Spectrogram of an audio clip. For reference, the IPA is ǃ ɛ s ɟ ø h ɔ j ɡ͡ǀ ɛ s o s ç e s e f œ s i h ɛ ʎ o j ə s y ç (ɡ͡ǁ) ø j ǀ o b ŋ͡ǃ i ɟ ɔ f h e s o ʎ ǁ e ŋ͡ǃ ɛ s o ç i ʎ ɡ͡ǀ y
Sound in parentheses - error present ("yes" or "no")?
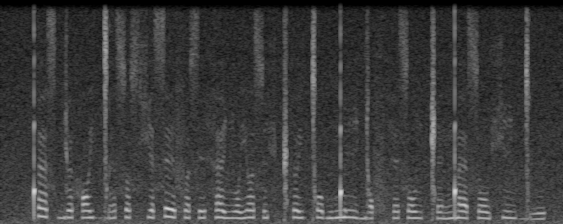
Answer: yes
